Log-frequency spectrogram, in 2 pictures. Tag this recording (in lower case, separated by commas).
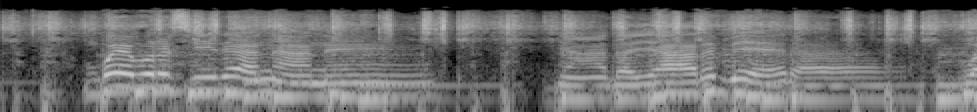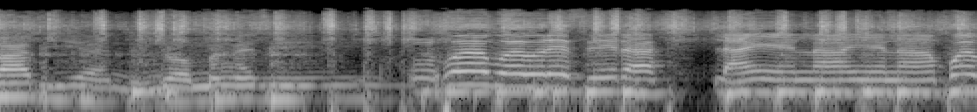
folk music, music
